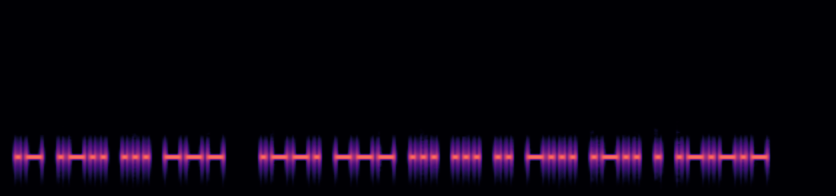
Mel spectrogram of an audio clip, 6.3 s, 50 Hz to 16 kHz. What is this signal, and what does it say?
Morse code, heard as a keyed tone, about 32 wpm, 700 Hz. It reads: ALSO POSSIBLE.
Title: Sentences from Top 1000 Words - Review Part 1 - 30wpm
